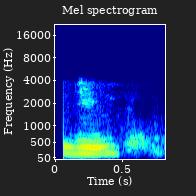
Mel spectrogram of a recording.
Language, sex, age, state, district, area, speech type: Urdu, male, 18-30, Bihar, Purnia, rural, conversation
